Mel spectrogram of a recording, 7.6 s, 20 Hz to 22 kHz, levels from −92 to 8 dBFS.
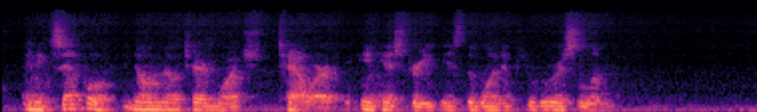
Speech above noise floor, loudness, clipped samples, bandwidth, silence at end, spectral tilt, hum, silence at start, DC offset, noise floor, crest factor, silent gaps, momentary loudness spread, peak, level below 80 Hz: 30 dB; -22 LUFS; under 0.1%; 7.8 kHz; 0 s; -9 dB/octave; none; 0.25 s; under 0.1%; -51 dBFS; 16 dB; none; 8 LU; -6 dBFS; -56 dBFS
